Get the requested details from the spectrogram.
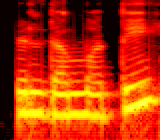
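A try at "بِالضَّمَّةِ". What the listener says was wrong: बिल नहीं होगा, द्वाद जो है ना ये आपका रुके शम्स। उसका ख्याल रखना है ना।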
